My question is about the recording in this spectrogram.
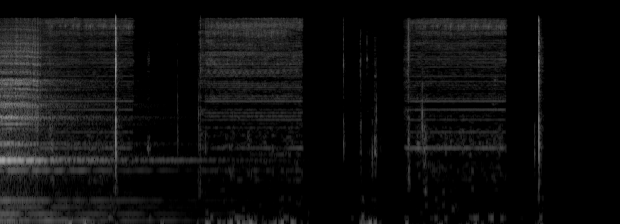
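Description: Logo-intro sound effects: a synthesized chord fading away, then glitchy electronic clicks and two short stretches of crackling static, ending on a sharp click.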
